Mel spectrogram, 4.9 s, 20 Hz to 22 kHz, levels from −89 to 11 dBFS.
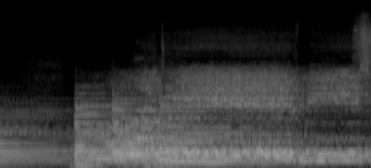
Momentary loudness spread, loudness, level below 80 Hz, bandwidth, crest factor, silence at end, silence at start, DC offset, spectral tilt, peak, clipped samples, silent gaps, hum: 13 LU; -33 LUFS; -66 dBFS; over 20 kHz; 16 dB; 0 s; 0 s; under 0.1%; -6 dB/octave; -18 dBFS; under 0.1%; none; none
